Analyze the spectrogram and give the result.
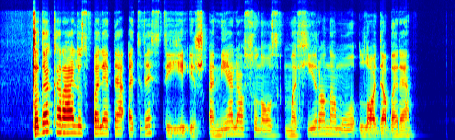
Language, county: Lithuanian, Klaipėda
